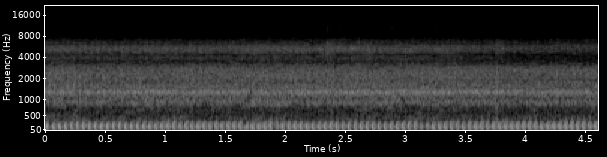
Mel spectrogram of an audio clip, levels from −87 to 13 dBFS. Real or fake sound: real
